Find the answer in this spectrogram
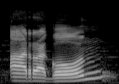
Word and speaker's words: Aragón: Capitaneada por Colón al servicio de los reyes católicos, Isabel y Fernando de Castilla y Aragón, acento en la O, que partió el 3 de agosto de 1492.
